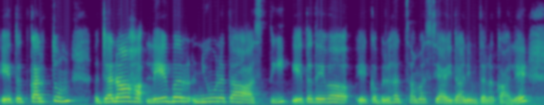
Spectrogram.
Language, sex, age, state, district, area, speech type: Sanskrit, female, 18-30, Andhra Pradesh, Guntur, urban, spontaneous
